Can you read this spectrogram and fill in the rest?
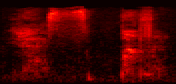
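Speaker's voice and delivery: quiet private triumph; whispered glee. Retold or imitated. Narrator getting pastor's okay, whispered glee.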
